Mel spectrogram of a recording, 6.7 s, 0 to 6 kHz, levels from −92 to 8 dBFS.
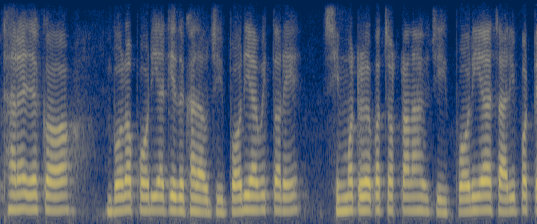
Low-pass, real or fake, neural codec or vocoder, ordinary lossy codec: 5.4 kHz; fake; codec, 16 kHz, 1 kbps, X-Codec, HuBERT features, trained on LibriSpeech; Opus, 16 kbps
